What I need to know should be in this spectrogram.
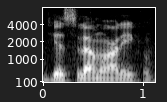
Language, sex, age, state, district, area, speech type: Urdu, male, 18-30, Bihar, Gaya, urban, spontaneous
